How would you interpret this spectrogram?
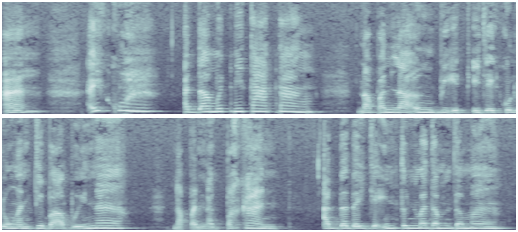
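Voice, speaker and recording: A woman's voice: medium pitch, measured pace, mellow, close to an everyday voice. A woman playing a young daughter who soothes and placates, in an Ilocano comedy drama, with an Ilocano accent. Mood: casual, welcoming. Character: young daughter, soothing and defending her suitor. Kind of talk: comedy audio drama acting.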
